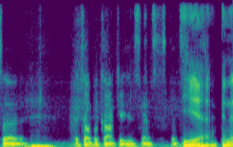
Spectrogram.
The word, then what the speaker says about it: Etobicoke: How do you say it? Yeah, it's Etobicoke.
